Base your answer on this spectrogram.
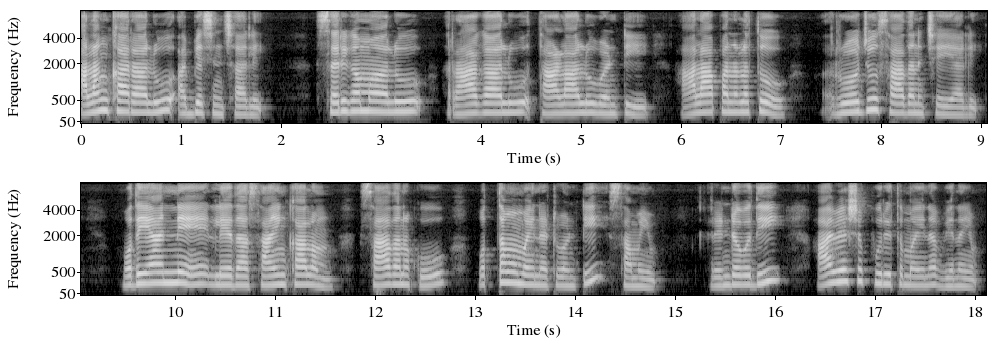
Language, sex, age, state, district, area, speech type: Telugu, female, 30-45, Andhra Pradesh, Kadapa, rural, spontaneous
